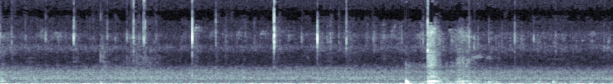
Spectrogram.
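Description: Small wood fire in a tin-can hobo stove, crackling with sparse, faint pops over a steady low rumble. There is a single knock about four seconds in.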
